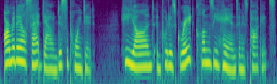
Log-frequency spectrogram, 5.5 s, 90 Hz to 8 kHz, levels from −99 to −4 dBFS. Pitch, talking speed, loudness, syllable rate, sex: 240 Hz, 160 wpm, -18 LUFS, 4.9 syllables/s, female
